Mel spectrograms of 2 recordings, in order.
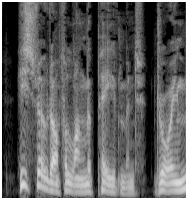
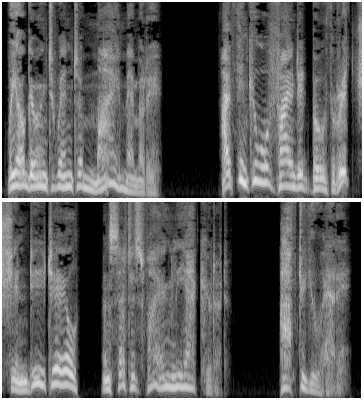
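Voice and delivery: measured mentor; 7 semitones higher than usual. Acted. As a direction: invite the pupil in like a courteous mentor. Wizard invites pupil into memory.

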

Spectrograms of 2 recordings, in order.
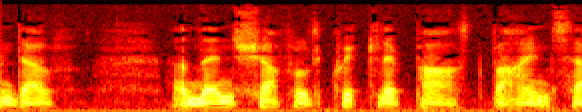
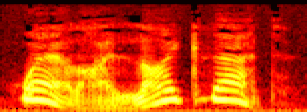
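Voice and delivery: high, slow, swooping outrage; indignant; 11 semitones higher, slower than usual. Acted. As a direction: exclaim it in affronted disbelief. Pippin indignant at being called thief.

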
